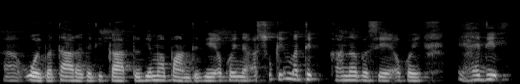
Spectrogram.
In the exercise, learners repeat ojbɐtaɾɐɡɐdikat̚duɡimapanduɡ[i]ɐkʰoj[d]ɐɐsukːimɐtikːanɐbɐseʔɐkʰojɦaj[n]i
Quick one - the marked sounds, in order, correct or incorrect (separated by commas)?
correct, incorrect, incorrect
